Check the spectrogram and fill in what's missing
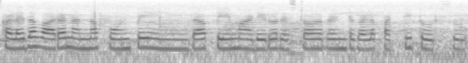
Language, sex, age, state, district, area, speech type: Kannada, female, 30-45, Karnataka, Bangalore Urban, rural, read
